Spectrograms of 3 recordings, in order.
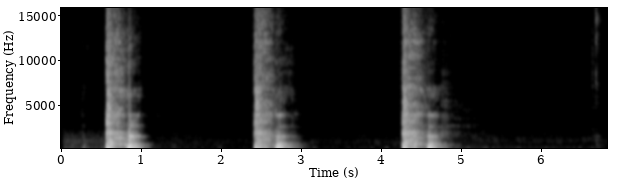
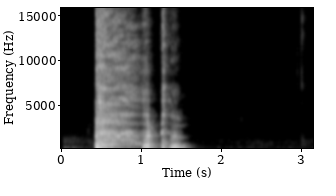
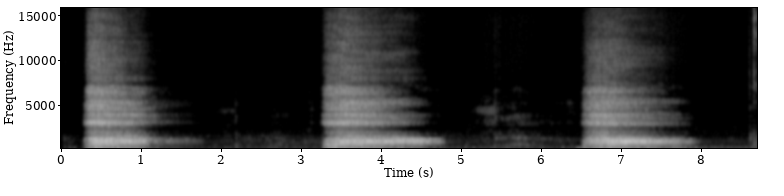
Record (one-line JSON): {"three_cough_length": "6.8 s", "three_cough_amplitude": 32768, "three_cough_signal_mean_std_ratio": 0.33, "cough_length": "3.2 s", "cough_amplitude": 32768, "cough_signal_mean_std_ratio": 0.43, "exhalation_length": "8.7 s", "exhalation_amplitude": 22656, "exhalation_signal_mean_std_ratio": 0.56, "survey_phase": "beta (2021-08-13 to 2022-03-07)", "age": "65+", "gender": "Male", "wearing_mask": "No", "symptom_none": true, "smoker_status": "Ex-smoker", "respiratory_condition_asthma": false, "respiratory_condition_other": false, "recruitment_source": "REACT", "submission_delay": "2 days", "covid_test_result": "Negative", "covid_test_method": "RT-qPCR", "influenza_a_test_result": "Negative", "influenza_b_test_result": "Negative"}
